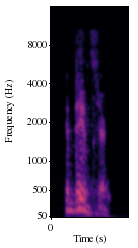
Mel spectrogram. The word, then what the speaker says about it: Kibitzer: Kibitzer. – Like kibbles and bits. Kibitzer.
